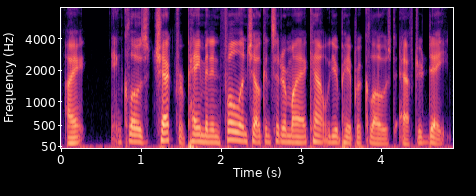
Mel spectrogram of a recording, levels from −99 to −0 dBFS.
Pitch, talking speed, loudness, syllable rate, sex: 135 Hz, 220 wpm, -20 LUFS, 6.2 syllables/s, male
